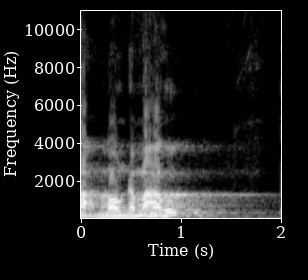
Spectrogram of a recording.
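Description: A man's voice speaking into a microphone: a monk giving a Dhamma talk in Burmese. About a second in, his voice settles into one drawn-out, fading tone.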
